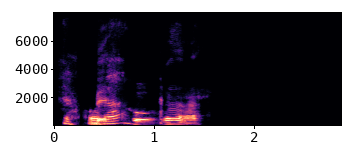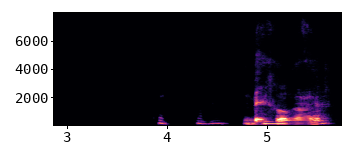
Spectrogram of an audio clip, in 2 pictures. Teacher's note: Now we have an open syllable that's stressed, Now the ambiguity is gone. Bechorah is an open stress syllable. It has to be ah.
